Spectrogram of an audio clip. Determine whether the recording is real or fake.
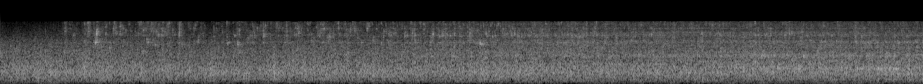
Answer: real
